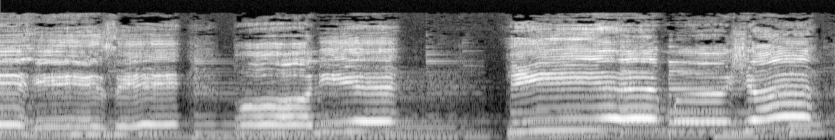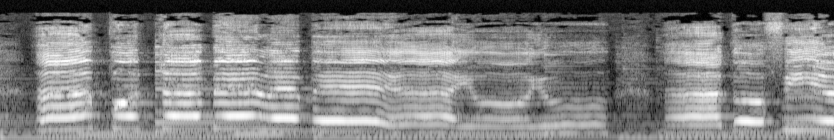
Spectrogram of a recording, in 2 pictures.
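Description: A man singing a slow, chant-like song in an Afro-Brazilian candomblé language, accompanied by a nylon-string acoustic guitar. The voice breaks off briefly about three and a half seconds in, then carries on.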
